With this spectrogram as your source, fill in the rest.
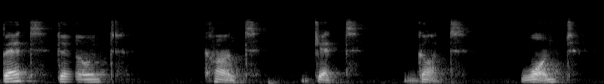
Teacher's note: all of them end in voiceless alveolar plosive sound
